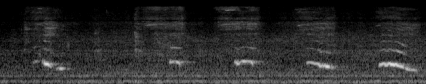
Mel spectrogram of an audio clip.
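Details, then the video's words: Pet dog excited about a bath as water is drawn, giving five short high whimpering yips spaced roughly every second, each a brief wavering squeal, over faint household background hum. "excited about bath"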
